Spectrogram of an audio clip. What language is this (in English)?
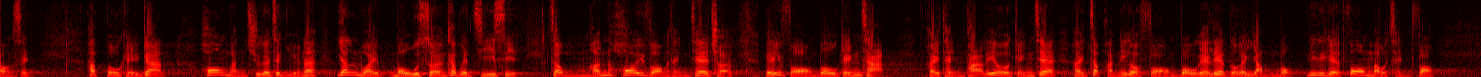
Cantonese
